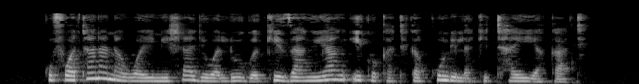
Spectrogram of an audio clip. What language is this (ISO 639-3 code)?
swa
